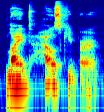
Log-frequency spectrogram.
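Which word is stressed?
house. The main stress falls on house. A housekeeper who does not weigh much. "that might be a housekeeper who doesn't weigh very much"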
